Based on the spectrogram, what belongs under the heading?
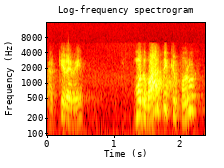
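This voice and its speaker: A young man in a school play, playing a regal, excitable male king who declaims grandly. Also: high-pitched, moderate pace, slightly rough. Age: teens. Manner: grand, declaiming royal speech. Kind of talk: school stage play acting. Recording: dull lo-fi stage recording.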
